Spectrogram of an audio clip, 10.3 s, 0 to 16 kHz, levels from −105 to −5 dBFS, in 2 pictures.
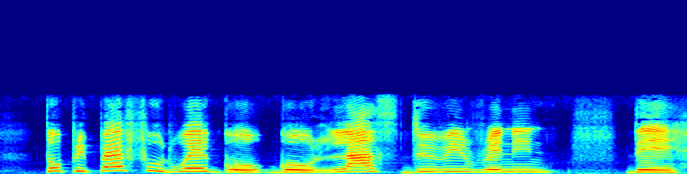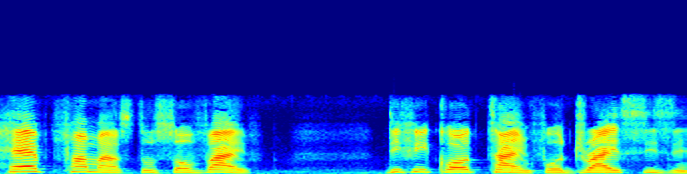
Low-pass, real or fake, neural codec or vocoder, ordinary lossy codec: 7.2 kHz; real; none; AAC, 64 kbps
